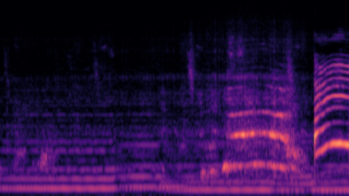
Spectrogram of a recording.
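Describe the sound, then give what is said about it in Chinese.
A child's crying rises into wavering, bleat-like wails toward the end over a low steady drone. “哎！我听见你哭了，你别哭。你不要哭。”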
